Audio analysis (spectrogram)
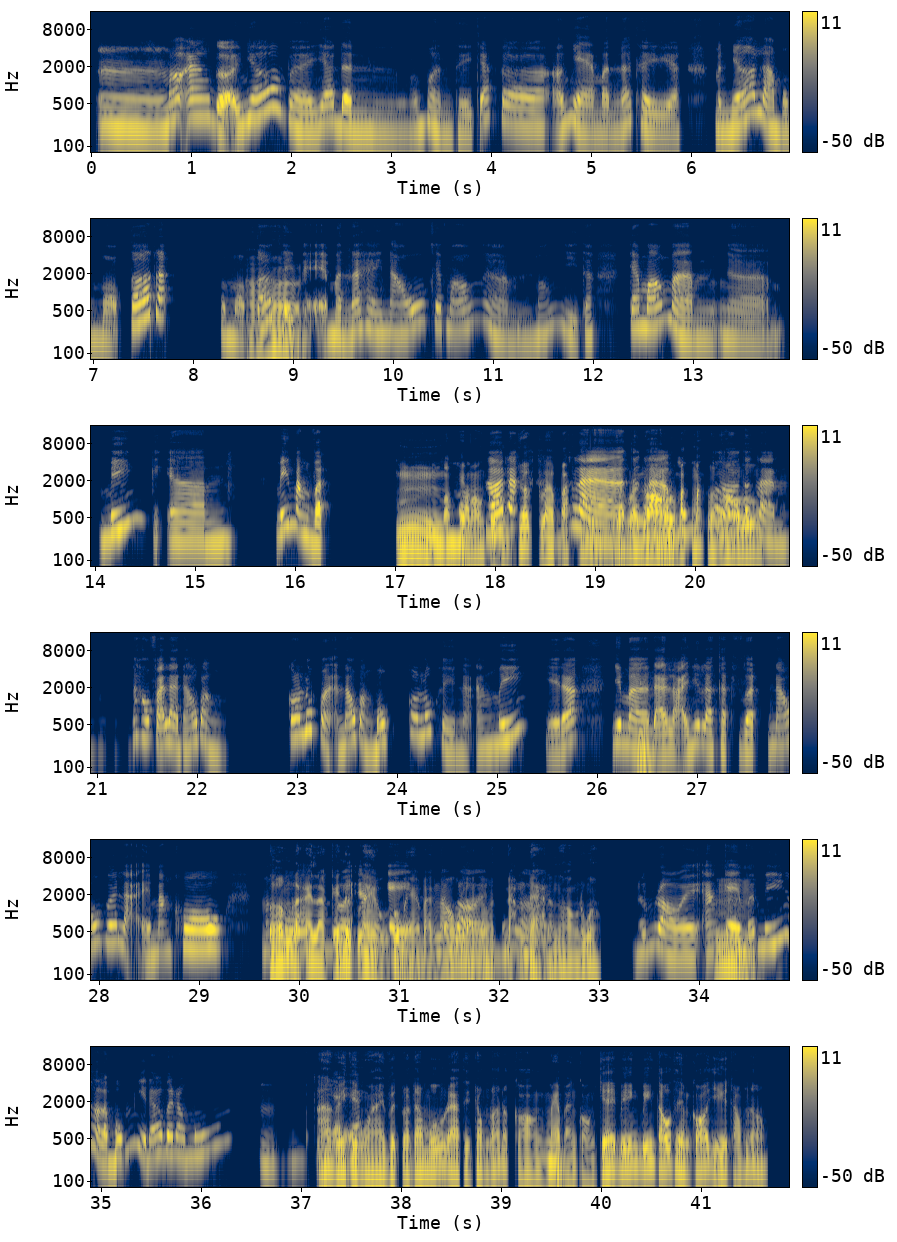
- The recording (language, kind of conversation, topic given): Vietnamese, podcast, Món ăn nào khiến bạn nhớ về quê hương nhất?
- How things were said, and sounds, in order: other background noise; tapping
